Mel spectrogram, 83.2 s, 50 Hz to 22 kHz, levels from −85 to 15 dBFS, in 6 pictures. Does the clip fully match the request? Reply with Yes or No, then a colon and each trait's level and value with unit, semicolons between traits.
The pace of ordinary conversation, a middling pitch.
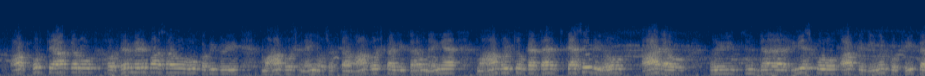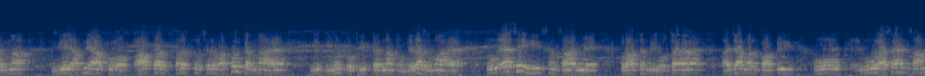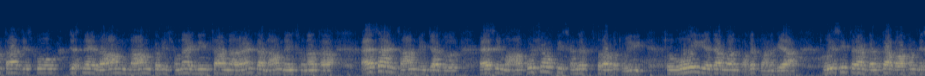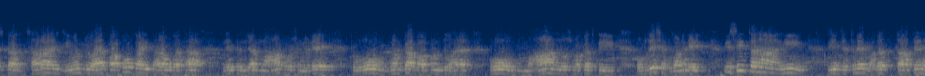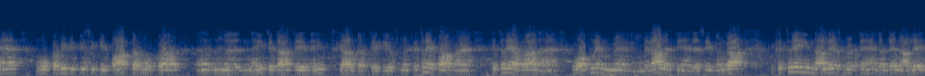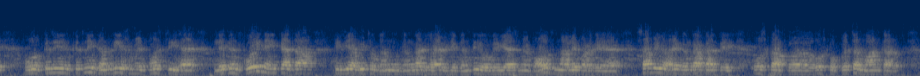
Yes: average, 160 wpm; medium, 170 Hz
